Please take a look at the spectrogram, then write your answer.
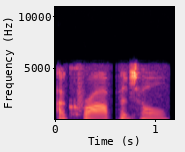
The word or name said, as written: acropetal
